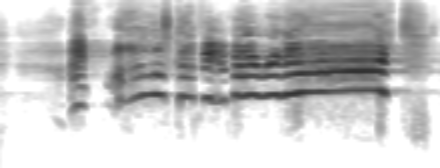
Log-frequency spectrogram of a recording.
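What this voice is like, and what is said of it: Screaming child's voice. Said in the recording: “why are you screaming”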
